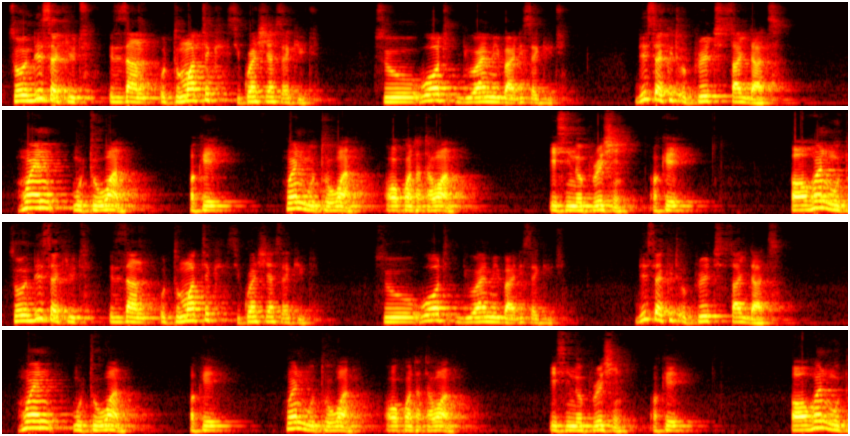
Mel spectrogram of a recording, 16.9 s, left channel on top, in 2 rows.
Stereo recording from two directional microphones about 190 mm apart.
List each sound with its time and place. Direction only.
0.1 s speech: 5° right (ahead or behind)
3.8 s speech: 5° left (ahead or behind)
4.3 s speech: 10° right (ahead or behind)
13.9 s speech: 5° right (ahead or behind)
16.3 s speech: 5° left (ahead or behind)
